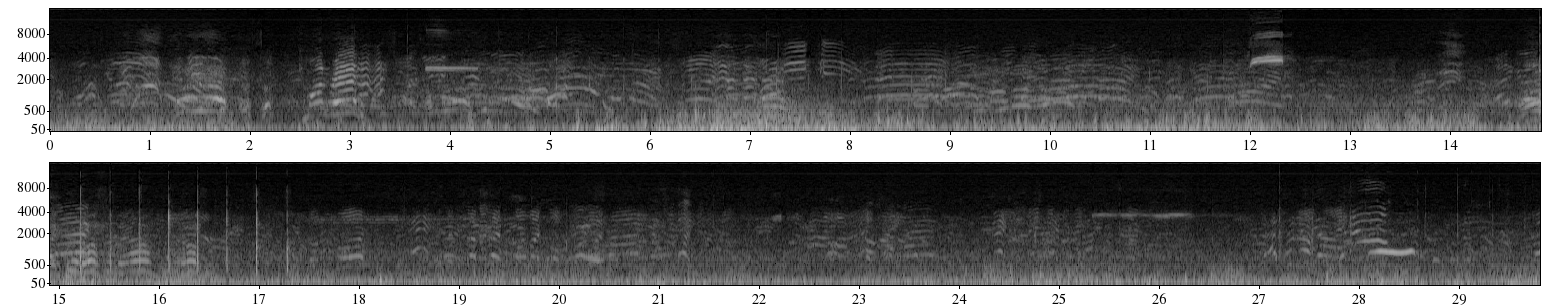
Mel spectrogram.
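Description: A crowd of spectators shouts and cheers from the sidelines outdoors.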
